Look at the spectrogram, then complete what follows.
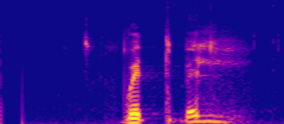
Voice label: "Posada hospedaje", Chalchiteko

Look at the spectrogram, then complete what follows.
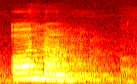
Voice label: female animal; Gutob; Animals

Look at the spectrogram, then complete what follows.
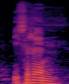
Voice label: "isren", Biak

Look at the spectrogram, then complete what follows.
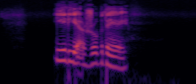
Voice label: "iria xhub de", Tlacochahuaya Zapotec; select infested corn

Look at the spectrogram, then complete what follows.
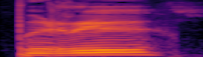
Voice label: "pwrw", Apatani

